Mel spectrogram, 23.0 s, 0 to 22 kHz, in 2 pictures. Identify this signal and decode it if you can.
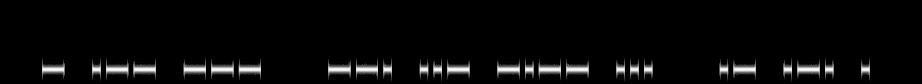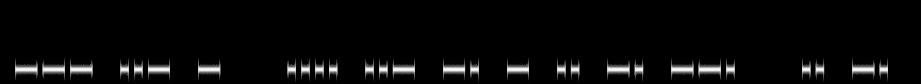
Morse code, heard as a keyed tone, about 14 wpm, spaced as for 12 wpm, 700 Hz. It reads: TWO GUYS ARE OUT HUNTING IN
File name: Morsekurs / Witze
